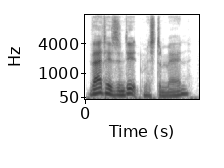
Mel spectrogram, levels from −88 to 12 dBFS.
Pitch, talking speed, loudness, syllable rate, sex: 120 Hz, 210 wpm, -18 LUFS, 4.0 syllables/s, male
